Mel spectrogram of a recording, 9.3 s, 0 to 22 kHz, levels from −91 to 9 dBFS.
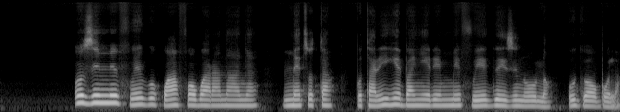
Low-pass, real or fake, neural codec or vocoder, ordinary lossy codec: none; fake; autoencoder, 48 kHz, 32 numbers a frame, DAC-VAE, trained on Japanese speech; none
